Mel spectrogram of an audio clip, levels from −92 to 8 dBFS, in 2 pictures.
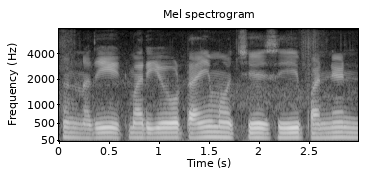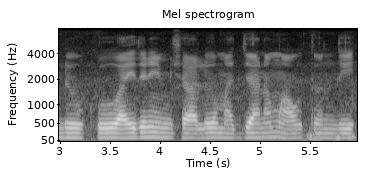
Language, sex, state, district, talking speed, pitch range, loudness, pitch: Telugu, male, Andhra Pradesh, Annamaya, 90 wpm, 120-130 Hz, -15 LUFS, 125 Hz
